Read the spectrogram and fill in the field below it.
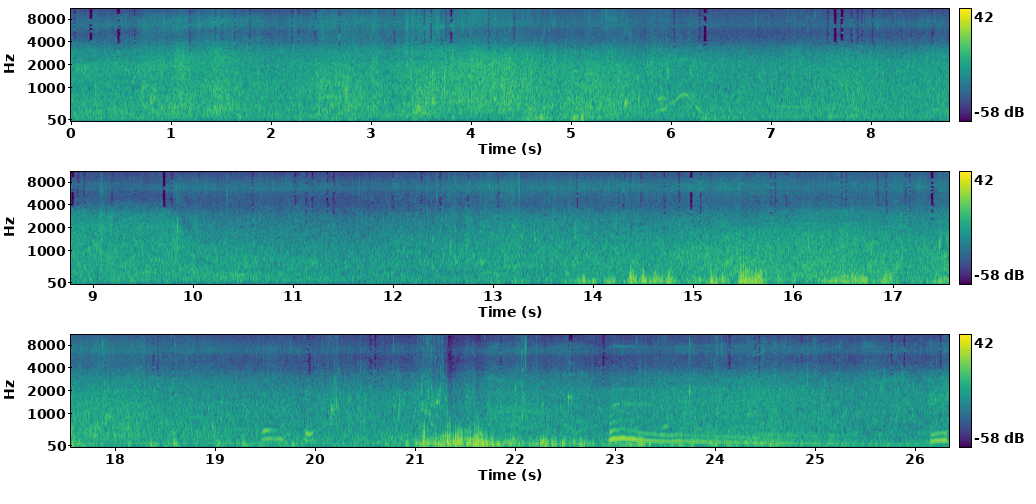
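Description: Shallow water laps gently over stones.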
